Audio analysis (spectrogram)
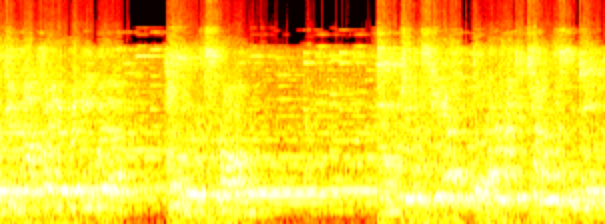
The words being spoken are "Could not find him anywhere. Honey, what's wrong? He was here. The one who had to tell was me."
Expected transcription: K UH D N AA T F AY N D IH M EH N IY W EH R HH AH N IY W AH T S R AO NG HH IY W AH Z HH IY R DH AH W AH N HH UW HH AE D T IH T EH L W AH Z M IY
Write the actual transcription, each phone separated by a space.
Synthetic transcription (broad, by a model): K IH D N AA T F AY N D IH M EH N IY W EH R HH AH IY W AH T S R AO NG HH IY W AH Z HH IY R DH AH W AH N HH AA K T IH T EH L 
